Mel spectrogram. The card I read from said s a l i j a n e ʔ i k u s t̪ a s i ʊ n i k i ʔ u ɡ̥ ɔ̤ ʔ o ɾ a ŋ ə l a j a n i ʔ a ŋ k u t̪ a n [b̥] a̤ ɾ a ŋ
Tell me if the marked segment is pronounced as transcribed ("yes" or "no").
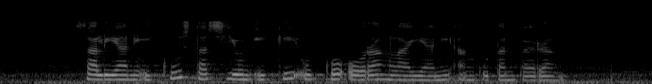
yes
